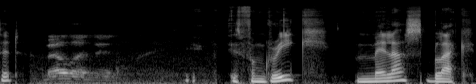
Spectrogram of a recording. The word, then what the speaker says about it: melanin: Melanin, let's pronounce it. Melanin.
